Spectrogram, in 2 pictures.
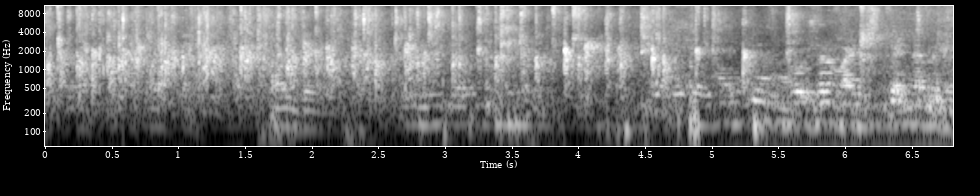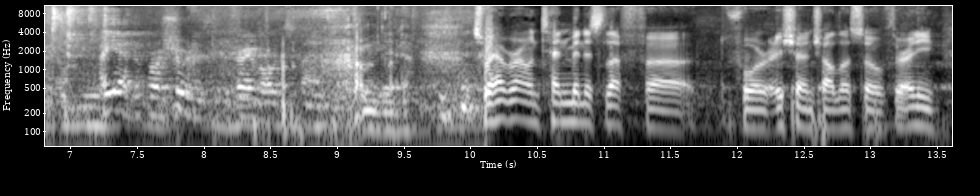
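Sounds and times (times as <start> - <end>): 
room full of people applauding: 0.0 - 5.9
speech: 1.7 - 3.9, 4.5 - 13.6.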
